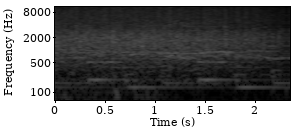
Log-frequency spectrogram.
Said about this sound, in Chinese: 魔术师可卡犬表演了神奇的巨狗魔术。将一只斑点狗锯成了两半，精彩的表演迎来了满堂的喝彩。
